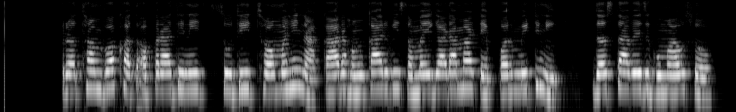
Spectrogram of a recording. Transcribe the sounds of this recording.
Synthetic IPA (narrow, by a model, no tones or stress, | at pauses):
pɾət̪ʰəmʋəkʰət̪ə̰pɾad̪ʱinisud̪ʱit͡ʃʰəməɦinakaɾɦəŋkaɾʋisəməjɡaɽamaʈepəɾmiʈni | d̪əst̪aʋed͡ʒɡumaʋʃo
